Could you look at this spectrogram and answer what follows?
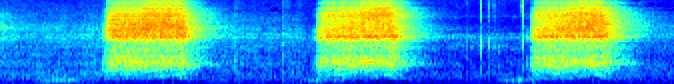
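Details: Harris's hawk, a captive bird at a bird park calling repeatedly, gives three harsh, rasping screeches, each under half a second long and about one second apart, against a quiet background.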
